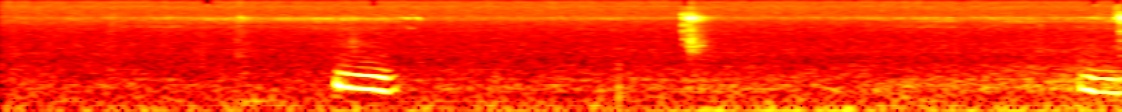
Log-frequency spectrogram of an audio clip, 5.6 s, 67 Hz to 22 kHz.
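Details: Sleeping male ginger tabby Munchkin cat, nine years old, snoring indoors on 8 June 2024: two brief, nasal, whistled snores that fall in pitch, about four seconds apart, over low, steady room rumble.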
